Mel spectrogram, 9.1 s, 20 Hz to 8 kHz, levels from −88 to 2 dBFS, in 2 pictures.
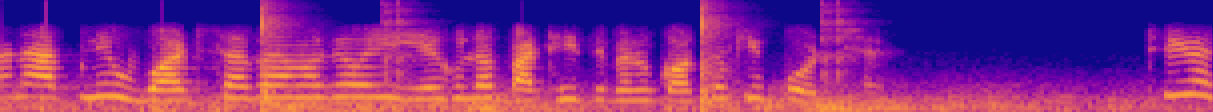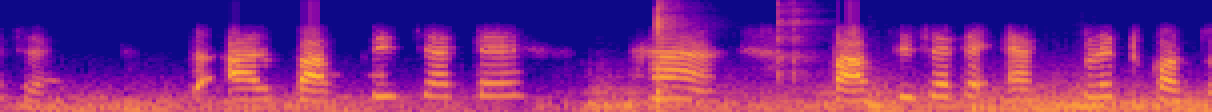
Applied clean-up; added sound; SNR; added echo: none; Thunder + Thump, thud; 7 dB; none.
